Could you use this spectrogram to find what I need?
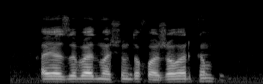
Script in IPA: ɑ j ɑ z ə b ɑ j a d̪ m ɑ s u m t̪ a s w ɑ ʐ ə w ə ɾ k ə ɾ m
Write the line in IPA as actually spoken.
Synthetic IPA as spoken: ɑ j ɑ z ə b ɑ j a d̪ m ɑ ʃ u m t̪ a x w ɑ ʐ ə w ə ɾ k ə m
